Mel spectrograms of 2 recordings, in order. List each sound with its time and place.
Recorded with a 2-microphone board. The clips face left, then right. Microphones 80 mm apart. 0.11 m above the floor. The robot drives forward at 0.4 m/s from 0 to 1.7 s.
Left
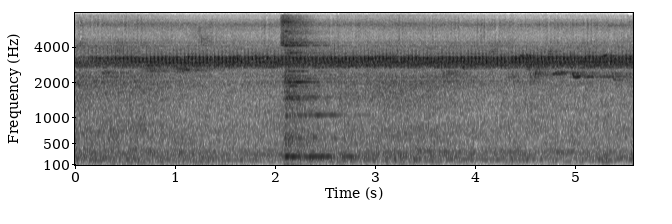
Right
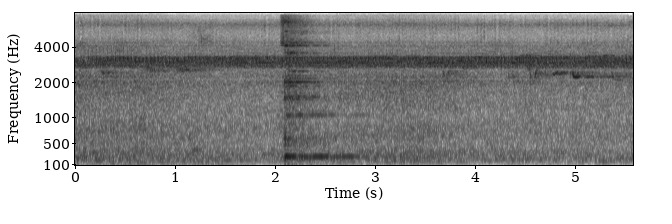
0.0 s an insect: 40° left (ahead or behind), 0.8 m; by 5.6 s 65° left (ahead or behind), 0.6 m
2.1 s dishes clattering: 55° right (ahead or behind), 1.3 m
